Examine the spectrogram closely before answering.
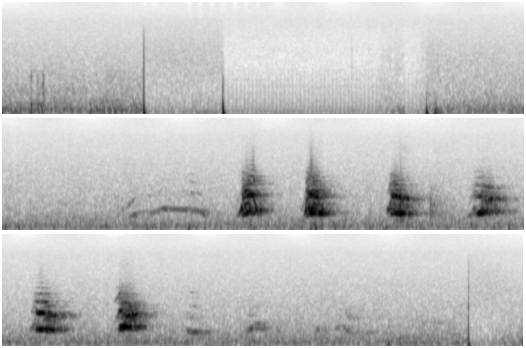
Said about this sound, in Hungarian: Na búcsúzóul még a kutya a zokni is ugatott egyet.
